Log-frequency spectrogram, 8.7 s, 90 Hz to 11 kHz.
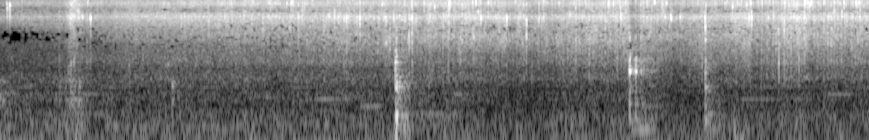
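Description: A 200-gram pack of sliced mushrooms sautéing in oil in a pan over high flame, a continuous bright sizzle with a few sharp scrapes and clicks of stirring.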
